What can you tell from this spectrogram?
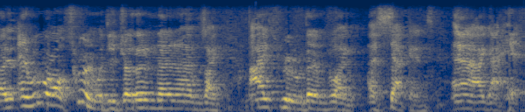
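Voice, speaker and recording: A fairly high-pitched man at a fairly quick pace, with noticeable background noise and audible room echo. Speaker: podcast host. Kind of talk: casual chat. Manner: halting.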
